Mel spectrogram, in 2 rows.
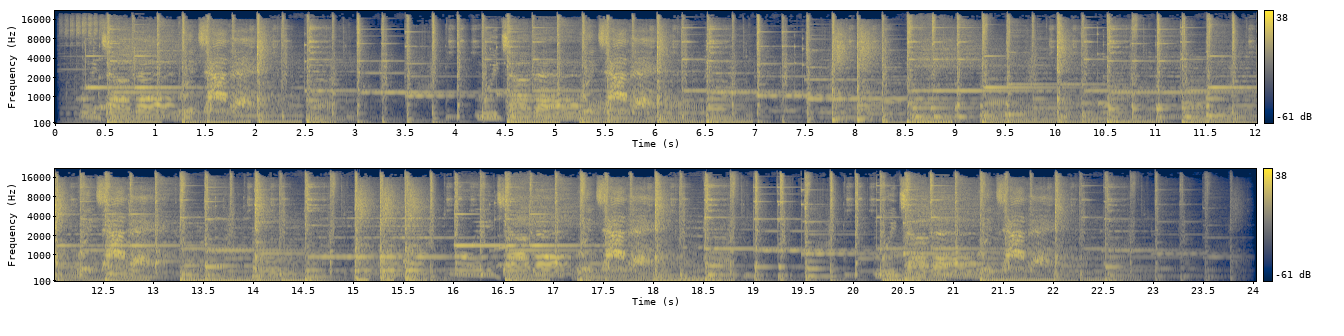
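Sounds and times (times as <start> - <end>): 
instrumental music: 0.0 - 24.0.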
